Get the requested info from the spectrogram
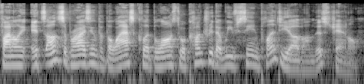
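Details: Adult male narrator; Normal voice.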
